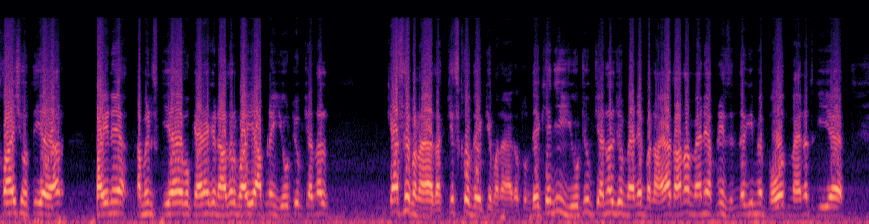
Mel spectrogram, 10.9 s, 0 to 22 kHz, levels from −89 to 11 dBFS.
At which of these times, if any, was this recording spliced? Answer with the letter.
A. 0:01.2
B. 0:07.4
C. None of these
A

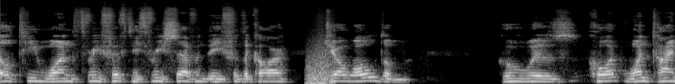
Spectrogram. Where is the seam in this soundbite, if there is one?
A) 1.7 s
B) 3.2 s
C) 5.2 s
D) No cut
B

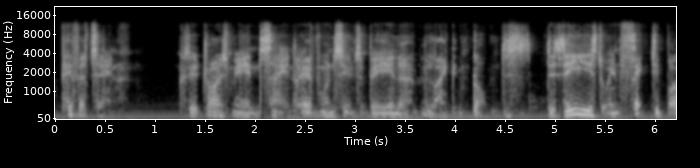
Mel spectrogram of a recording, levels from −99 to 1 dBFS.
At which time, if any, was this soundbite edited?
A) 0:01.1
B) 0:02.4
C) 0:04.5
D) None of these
B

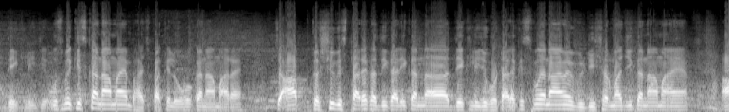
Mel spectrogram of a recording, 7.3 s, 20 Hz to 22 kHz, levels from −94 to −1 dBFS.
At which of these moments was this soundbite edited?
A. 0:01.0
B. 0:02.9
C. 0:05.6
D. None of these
D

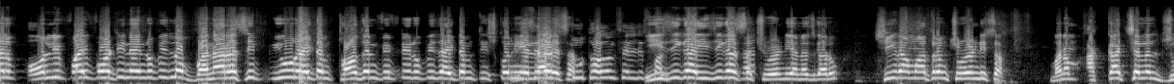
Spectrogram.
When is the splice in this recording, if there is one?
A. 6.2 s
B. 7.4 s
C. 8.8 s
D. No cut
B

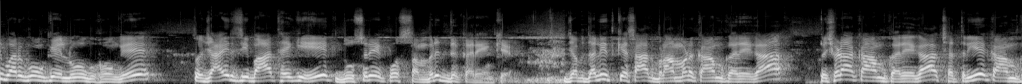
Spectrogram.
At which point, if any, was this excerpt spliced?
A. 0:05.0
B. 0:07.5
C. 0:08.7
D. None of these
D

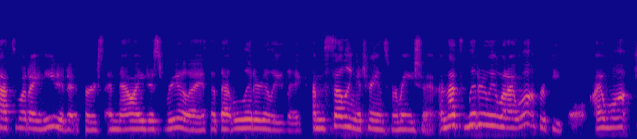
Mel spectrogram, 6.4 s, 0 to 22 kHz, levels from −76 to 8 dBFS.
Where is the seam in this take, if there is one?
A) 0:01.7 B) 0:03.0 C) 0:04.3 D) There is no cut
B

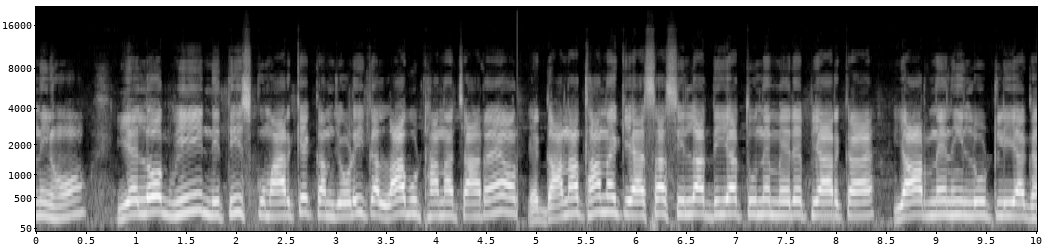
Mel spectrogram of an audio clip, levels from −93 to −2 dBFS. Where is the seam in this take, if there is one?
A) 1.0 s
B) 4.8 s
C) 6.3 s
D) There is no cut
B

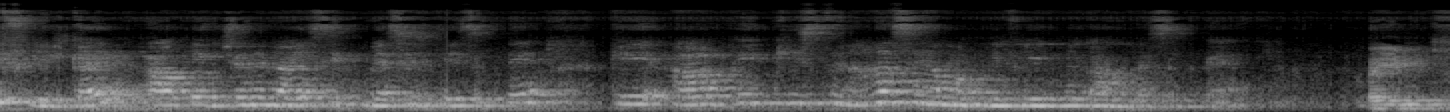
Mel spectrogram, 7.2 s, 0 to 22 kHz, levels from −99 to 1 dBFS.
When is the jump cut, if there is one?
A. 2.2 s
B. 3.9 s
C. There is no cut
A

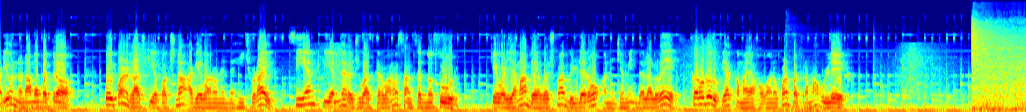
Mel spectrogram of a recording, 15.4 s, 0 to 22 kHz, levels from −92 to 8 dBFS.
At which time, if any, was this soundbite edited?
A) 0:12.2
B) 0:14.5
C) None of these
B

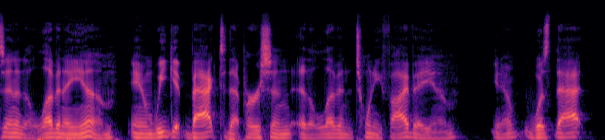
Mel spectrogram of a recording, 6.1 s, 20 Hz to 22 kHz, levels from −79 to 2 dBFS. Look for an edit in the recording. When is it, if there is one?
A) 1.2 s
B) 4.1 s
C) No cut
A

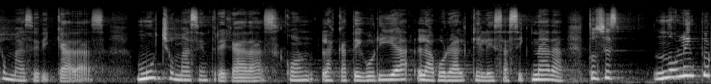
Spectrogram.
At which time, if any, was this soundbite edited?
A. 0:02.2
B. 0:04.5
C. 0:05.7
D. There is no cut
D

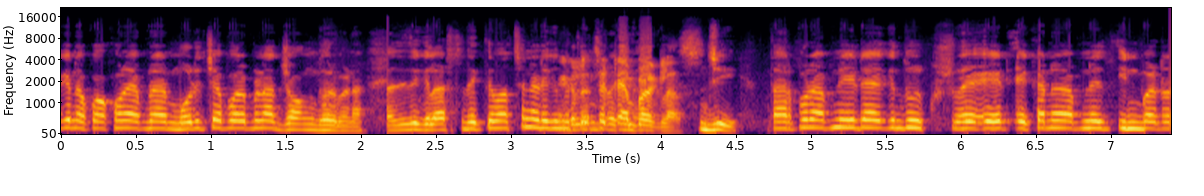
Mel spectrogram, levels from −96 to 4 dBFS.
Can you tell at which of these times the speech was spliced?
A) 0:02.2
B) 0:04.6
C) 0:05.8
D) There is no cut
A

